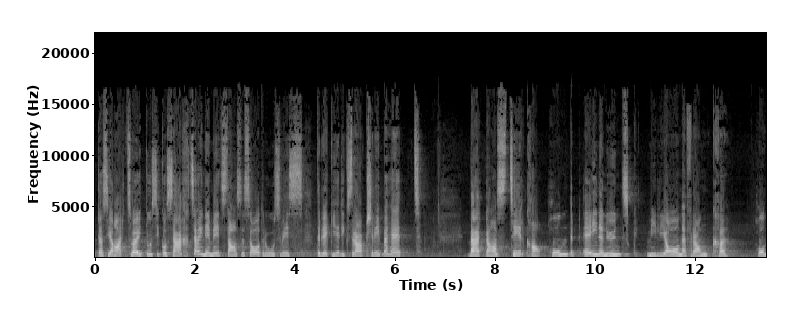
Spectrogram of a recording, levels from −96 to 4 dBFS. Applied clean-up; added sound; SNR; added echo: none; none; none; none.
